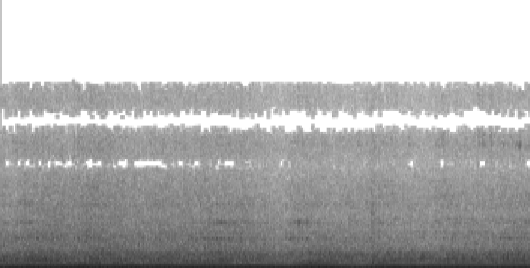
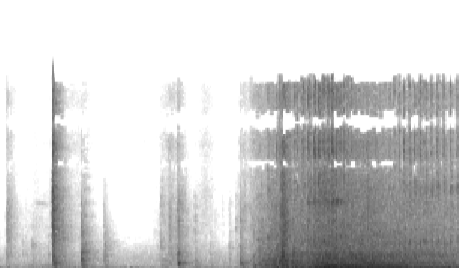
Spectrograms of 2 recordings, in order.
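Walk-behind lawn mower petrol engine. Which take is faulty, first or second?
second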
